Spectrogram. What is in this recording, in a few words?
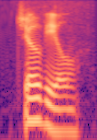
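"jovial", English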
